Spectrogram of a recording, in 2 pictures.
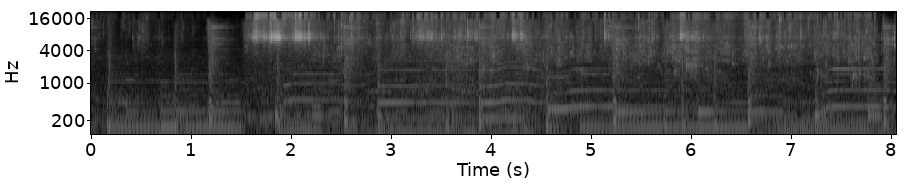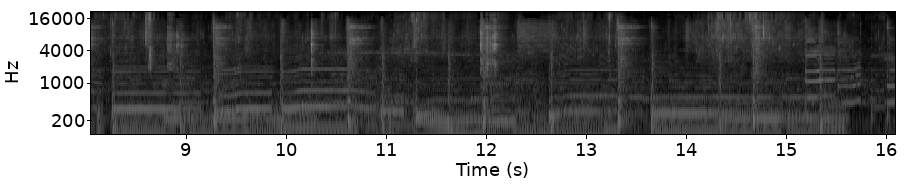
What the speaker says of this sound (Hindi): इसमें हम पानी डालेंगे और 2-3 बार अच्छी तरह से धो लेंगे।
